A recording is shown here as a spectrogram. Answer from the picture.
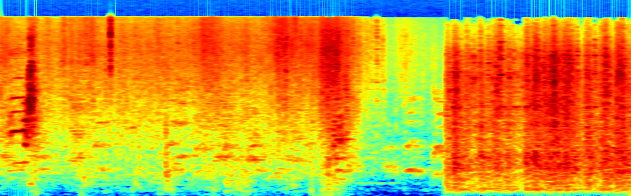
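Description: Farmyard birds calling, with one loud pitched call near the start and another about three seconds in. About four and a half seconds in, this gives way to a steady rattling rumble: a metal wheelbarrow being pushed at a run over asphalt.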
